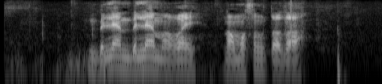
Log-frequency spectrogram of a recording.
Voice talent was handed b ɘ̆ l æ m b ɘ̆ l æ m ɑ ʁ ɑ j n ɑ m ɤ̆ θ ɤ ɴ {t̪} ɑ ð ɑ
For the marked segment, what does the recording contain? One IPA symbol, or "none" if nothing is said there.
t̪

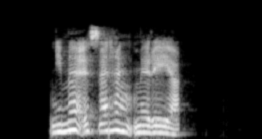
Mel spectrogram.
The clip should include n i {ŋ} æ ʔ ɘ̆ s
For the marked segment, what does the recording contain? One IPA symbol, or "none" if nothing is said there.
m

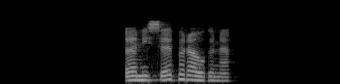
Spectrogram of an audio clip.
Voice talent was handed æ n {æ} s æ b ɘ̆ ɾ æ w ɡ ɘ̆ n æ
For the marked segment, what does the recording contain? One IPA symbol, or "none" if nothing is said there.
i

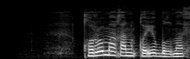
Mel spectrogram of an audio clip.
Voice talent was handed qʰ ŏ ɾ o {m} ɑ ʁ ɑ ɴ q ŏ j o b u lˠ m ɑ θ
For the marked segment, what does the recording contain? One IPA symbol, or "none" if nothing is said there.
m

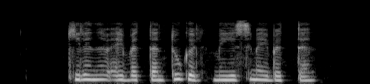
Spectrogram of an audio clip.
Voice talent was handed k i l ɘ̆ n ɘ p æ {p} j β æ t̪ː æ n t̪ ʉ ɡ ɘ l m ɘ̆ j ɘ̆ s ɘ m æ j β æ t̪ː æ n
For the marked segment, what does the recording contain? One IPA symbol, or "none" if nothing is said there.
none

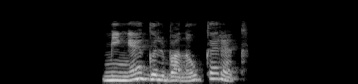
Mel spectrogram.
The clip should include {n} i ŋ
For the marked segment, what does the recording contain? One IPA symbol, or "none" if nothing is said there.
m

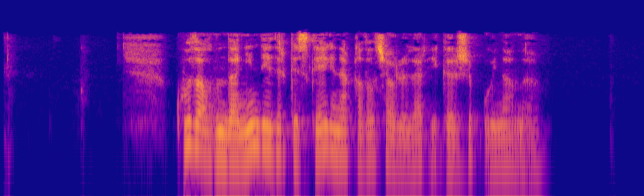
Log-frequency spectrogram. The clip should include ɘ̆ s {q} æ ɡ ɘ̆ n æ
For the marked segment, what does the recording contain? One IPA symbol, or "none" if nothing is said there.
k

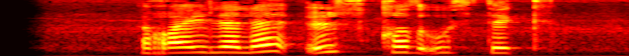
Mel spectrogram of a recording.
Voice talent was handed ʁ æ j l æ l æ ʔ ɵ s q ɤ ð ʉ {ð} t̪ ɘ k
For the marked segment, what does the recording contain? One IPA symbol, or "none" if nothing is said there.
θ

